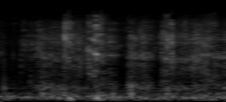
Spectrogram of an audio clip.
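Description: Crisp crunching as someone bites into dry Cinnamon Toast Crunch Churros cereal, pieces shaped like mini churros with a little hole, and chews, a string of short brittle cracks repeating every fraction of a second, fairly quiet with no talking.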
